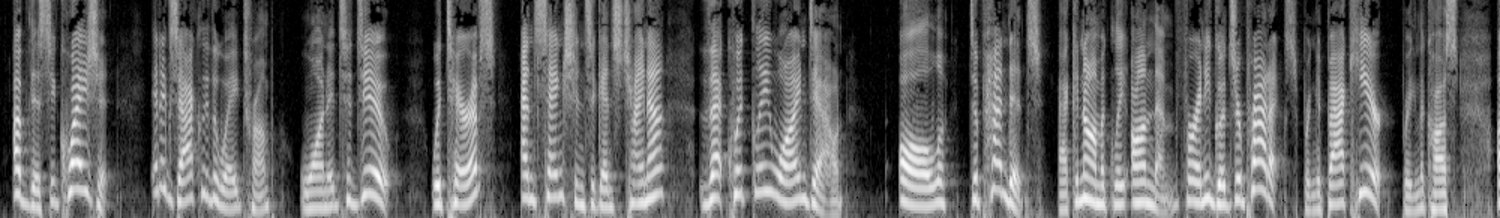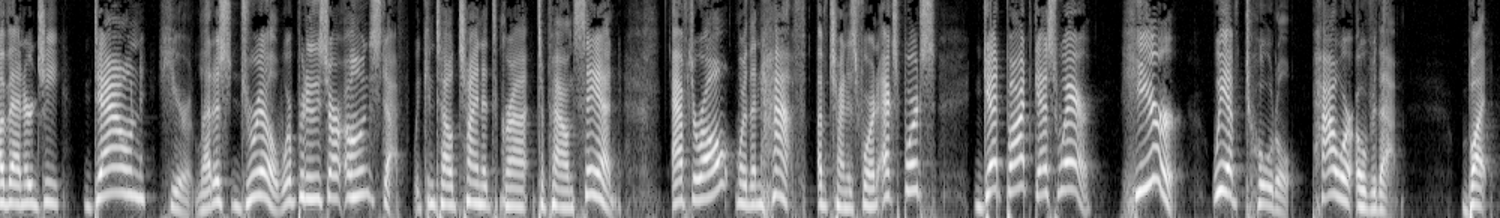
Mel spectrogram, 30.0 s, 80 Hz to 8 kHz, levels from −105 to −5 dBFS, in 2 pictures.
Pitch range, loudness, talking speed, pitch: 205-295 Hz, -18 LUFS, 160 wpm, 235 Hz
